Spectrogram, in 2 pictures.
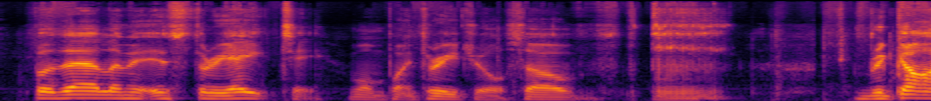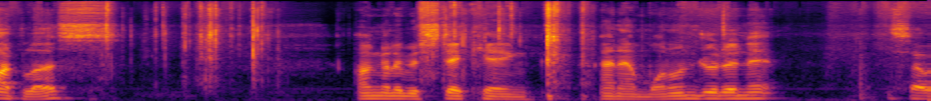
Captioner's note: blows raspberry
